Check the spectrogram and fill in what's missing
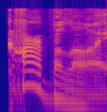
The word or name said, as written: carboloy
